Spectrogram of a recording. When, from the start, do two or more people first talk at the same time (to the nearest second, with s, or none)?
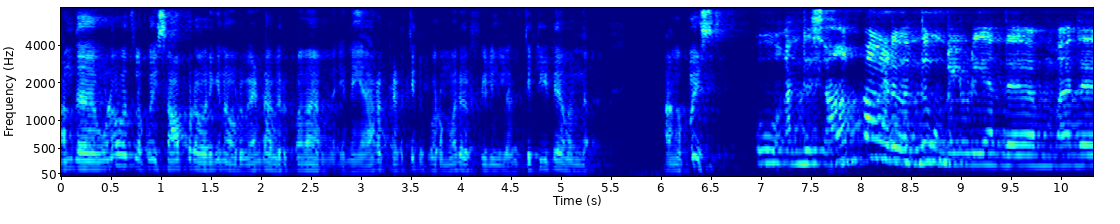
none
